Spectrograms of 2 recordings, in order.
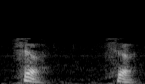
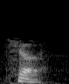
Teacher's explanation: the voiceless aspirate. Remember, a little puff of air.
